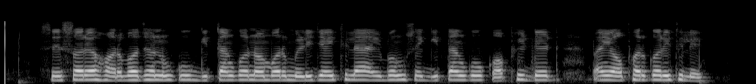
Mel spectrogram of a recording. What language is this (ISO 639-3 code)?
ori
